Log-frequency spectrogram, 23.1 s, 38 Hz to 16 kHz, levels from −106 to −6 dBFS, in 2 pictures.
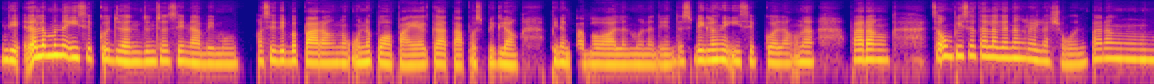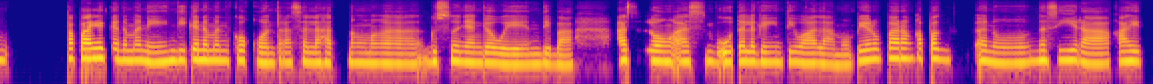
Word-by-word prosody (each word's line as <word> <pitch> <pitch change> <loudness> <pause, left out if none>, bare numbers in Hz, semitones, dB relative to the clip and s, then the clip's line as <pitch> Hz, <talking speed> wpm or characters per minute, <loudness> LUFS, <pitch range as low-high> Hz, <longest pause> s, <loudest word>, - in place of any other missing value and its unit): hindi, 220 -2 +3
alam 295 +3 +8
mo 310 - +9
naisip 260 -5 +3
ko - - +1
diyan, 190 -2 +2
do'n 195 0 +1
sa 205 0 -1
sinabi 180 -5 -1
mo. 165 0 -5 0.2
Kasi, 200 +1 -2
'di 205 - +2
ba, 205 - +2
parang 180 -1 +3
no'ng 175 -1 -3
una 185 +2 +2
pumapayag 160 -3 -1
ka, 170 -2 +1
tapos 155 +2 -3
biglang 160 -2 -1 0.3
pinagbabawalan 165 -2 -2
mo 160 - -3
na 160 - -4
din. 160 0 -5
Tapos 195 -1 -7
biglang 215 +1 +3
naisip 195 -3 -2
ko 180 -1 -1
lang 175 0 -4
na, 185 -1 -1 0.3
parang, 225 -1 +3 0.4
sa - - +3
umpisa 290 +1 +1
talaga 275 -2 +3
ng 250 -1 +2
relasyon, 180 -5 -4
parang, 245 +1 -1 1.0
papayag 240 +1 +6
ka 235 - -1
naman, 215 -1 +1
eh, 190 +1 0
hindi 210 +1 +1
ka 230 - +4
naman 215 -1 +1
kokontra 180 -4 -2
sa 190 - -4
lahat 180 -1 -1
ng 180 -1 -3
mga 175 -1 -1 0.4
gusto 195 +2 0
niyang 185 -1 0
gawin, 165 -2 +1
'di 170 - -1
ba, 155 -1 -2 0.5
as 215 0 +4 0.2
long 200 -2 +3
as, 195 -1 -1
buo 190 -1 +1
talaga 195 0 +1
'yong 185 0 -4
tiwala 175 -4 -1
mo. 155 0 -5
Pero, 225 +4 +1
parang 245 -1 +3
kapag, 235 -2 0 0.2
ano, 180 -3 -1
nasira, 200 -4 0
kahit 200 0 +1
190 Hz, 175 wpm, -19 LUFS, 175-215 Hz, 1.0 s, mo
